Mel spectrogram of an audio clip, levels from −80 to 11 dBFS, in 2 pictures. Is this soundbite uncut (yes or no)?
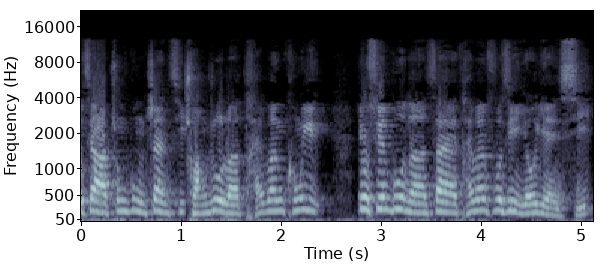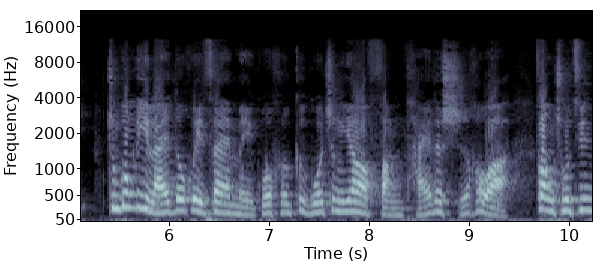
no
